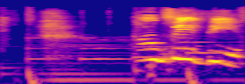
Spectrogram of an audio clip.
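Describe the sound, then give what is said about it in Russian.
A young child's high-pitched voice speaks in two short bursts, fairly clear, with a brief pause between them and no other sound around. “привет, малыш. У нас неожиданный гость на подкасте.”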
